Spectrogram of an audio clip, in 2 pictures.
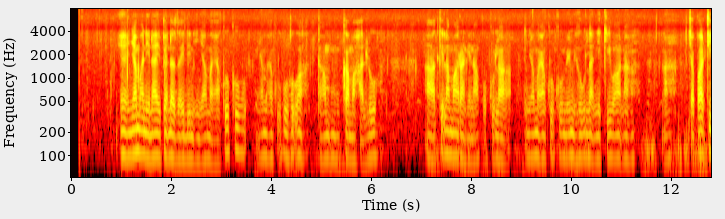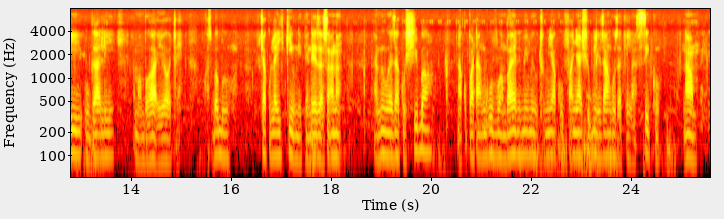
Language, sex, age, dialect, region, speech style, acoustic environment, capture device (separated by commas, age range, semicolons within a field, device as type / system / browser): Swahili, male, 18-24, Kenya - Nairobi Sheng-influenced, Kenya, relaxed; focused, silence; nature, mobile / Linux / Chrome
